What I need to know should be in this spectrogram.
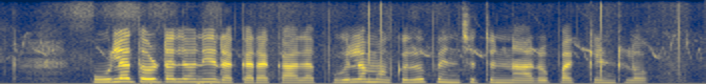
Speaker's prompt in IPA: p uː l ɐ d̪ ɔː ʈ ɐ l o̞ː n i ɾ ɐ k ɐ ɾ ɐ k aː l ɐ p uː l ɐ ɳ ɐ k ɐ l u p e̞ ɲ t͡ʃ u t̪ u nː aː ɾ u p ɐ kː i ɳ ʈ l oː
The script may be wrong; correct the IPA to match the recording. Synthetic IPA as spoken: p uː l ɐ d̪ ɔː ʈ ɐ l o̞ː n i ɾ ɐ k ɐ ɾ ɐ k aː l ɐ p uː l ɐ m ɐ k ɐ l u p e̞ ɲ t͡ʃ u t̪ u nː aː ɾ u p ɐ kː i ɳ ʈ l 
